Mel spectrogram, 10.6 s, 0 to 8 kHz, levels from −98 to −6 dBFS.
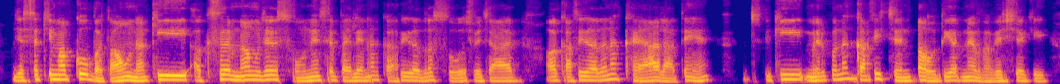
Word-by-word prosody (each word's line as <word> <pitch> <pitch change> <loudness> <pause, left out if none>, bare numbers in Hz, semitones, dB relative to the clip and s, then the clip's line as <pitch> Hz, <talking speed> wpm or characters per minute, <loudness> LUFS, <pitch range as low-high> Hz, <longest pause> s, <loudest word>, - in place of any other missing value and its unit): जैसा 130 +5 0
कि 170 +2 +1
मैं 170 - +6
आपको 170 +2 +3
बताऊँ 120 0 +3
न 125 0 +3
कि 160 - +4 0.3
अक्सर 170 +7 0
न 145 -2 +3
मुझे 160 +1 +2
सोने 125 -2 -1
से 145 - -3
पहले 125 0 0
न 140 +5 -3
काफ़ी 120 +3 -3
ज़्यादा 130 +1 -1
सोच 115 -1 -6
विचार 115 0 -3 0.3
और 130 - -1
काफ़ी 120 +3 -2
ज़्यादा 140 0 +1
न 180 +2 0
ख़याल 120 0 0
आते 105 +5 -4
हैं 125 +2 -3 0.7
कि 175 0 +2 0.2
मेरे 135 +2 +2
को 165 +3 -4
न 190 +2 0
काफ़ी 150 +5 +1
चिंता 125 -6 -1
होती 115 -1 0
है 135 - 0
अपने 130 0 0
भविष्य 115 +1 -2
की 110 -1 -7
125 Hz, 205 wpm, -19 LUFS, 115-145 Hz, 0.7 s, मैं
